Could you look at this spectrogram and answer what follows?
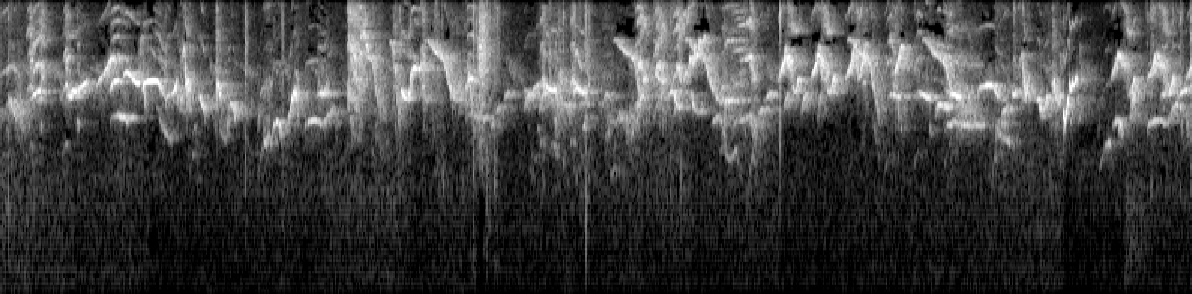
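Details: White-rumped shama singing, offered as a model for training the voice of other shamas: a rich, continuous run of varied high whistles, trills and slurred notes, with phrases tumbling into one another and brief pauses near the middle and end.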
